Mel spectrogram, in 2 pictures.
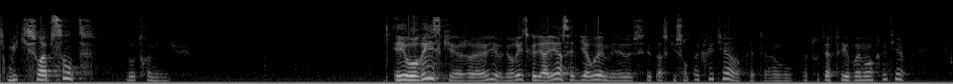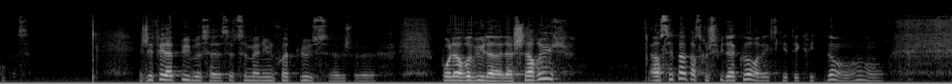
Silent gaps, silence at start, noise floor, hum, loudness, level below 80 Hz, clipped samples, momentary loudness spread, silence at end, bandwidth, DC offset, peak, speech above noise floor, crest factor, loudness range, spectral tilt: none; 0 s; -62 dBFS; none; -32 LUFS; -62 dBFS; under 0.1%; 21 LU; 0 s; 10.5 kHz; 4%; -12 dBFS; 29 dB; 22 dB; 12 LU; -4 dB/octave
